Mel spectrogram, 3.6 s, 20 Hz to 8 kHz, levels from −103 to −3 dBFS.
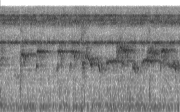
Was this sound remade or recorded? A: remade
